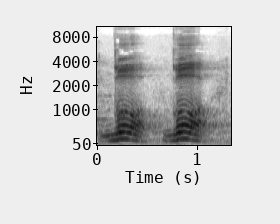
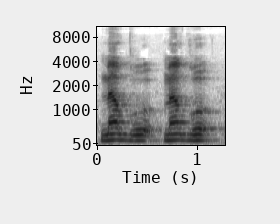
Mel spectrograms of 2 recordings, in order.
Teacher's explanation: Itu sama kayak huruf G, padat gitu kan, g. Cuma bedanya lebih dalam aja di leher, jadinya kayak huruf qaf deh.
